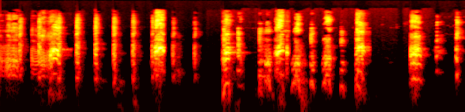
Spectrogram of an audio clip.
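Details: A bird calling steadily with a quick series of harsh, clipped notes, some squeaky and some buzzy, tumbling one after another with short gaps across seven seconds.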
